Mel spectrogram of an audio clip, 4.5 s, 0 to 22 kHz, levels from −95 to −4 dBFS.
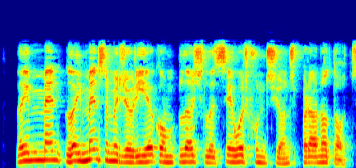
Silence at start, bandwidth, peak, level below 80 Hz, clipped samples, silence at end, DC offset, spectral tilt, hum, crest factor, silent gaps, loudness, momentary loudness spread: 0.2 s; 8.4 kHz; -2 dBFS; -52 dBFS; under 0.1%; 0 s; under 0.1%; -3.5 dB/octave; none; 14 dB; none; -15 LUFS; 5 LU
